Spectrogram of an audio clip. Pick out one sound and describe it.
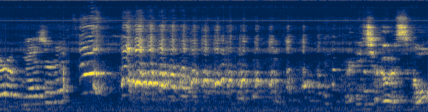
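A woman laughs loudly and at length nearby.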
